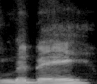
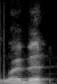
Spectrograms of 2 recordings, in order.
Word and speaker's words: Libet: talking about uh libit uh or you would pronounce it as libet but the right way to pronounce it is libit l-i-b-e-t uh anyway yeah it's a philosophical concept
